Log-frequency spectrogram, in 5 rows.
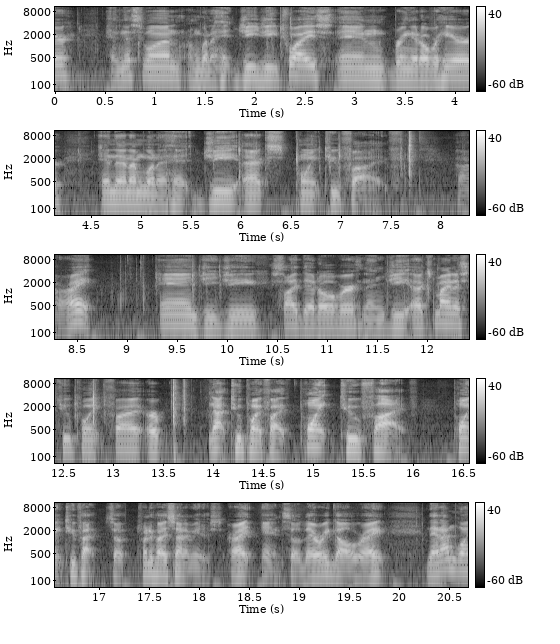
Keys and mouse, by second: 0.6-2.2 drag, 2.1 g, 5.7 g, 9.0 click, 9.6 g, 11.5 g, 20.4-20.6 middle drag.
